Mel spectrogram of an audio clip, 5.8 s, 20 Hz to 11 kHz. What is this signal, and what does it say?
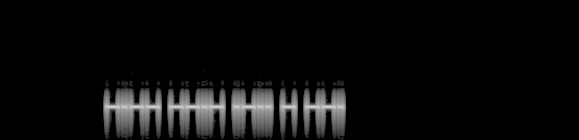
Morse code, heard as a keyed tone, about 30 wpm, 700 Hz. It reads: YQLTG
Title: Code Groups - 5 Letters - 30wpm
